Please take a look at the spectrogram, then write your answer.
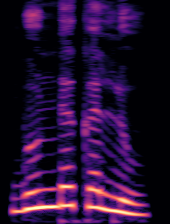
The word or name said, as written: ಗುಂಡಕಲ್ಲು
